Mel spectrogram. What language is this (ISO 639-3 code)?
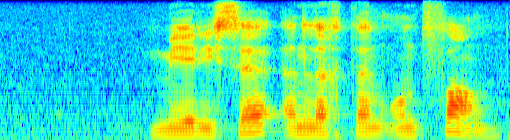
afr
